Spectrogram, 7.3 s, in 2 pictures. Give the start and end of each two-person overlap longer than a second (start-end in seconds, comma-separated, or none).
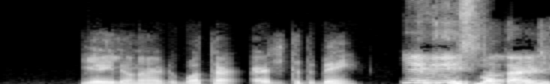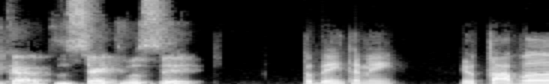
none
